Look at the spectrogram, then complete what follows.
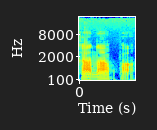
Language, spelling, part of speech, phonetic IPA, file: Polish, kanapa, noun, [kãˈnapa], Pl-kanapa.ogg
